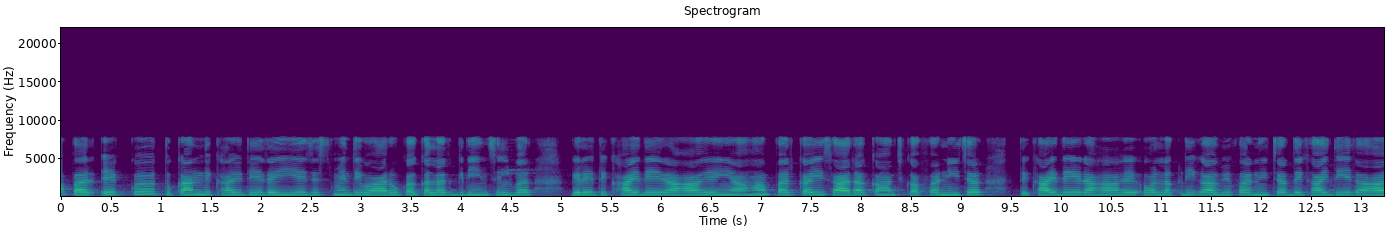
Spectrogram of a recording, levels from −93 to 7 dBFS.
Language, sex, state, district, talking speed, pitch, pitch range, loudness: Hindi, female, Uttar Pradesh, Jyotiba Phule Nagar, 175 wpm, 285 Hz, 280-295 Hz, -36 LUFS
